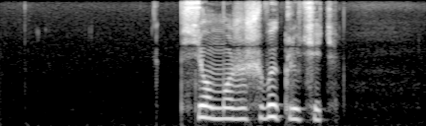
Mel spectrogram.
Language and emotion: Russian, neutral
